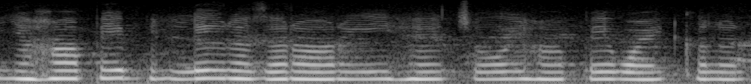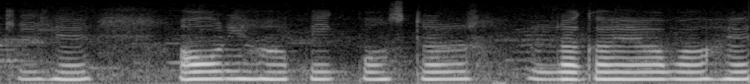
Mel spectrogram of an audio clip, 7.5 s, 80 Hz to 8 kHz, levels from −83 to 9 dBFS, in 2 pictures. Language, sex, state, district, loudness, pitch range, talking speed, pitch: Hindi, female, Maharashtra, Mumbai Suburban, -14 LUFS, 255-265 Hz, 170 wpm, 255 Hz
